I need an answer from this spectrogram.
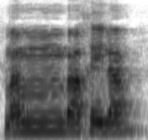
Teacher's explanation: آپ سن رہے ہیں کہ نون کی آواز نہیں آ رہی ہے، اس لیے کہ نون کو ہم نہیں پڑھتے ہیں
